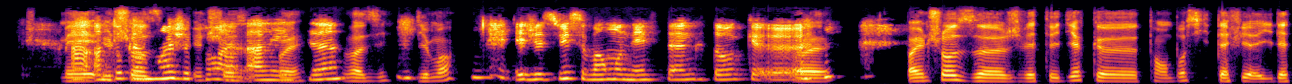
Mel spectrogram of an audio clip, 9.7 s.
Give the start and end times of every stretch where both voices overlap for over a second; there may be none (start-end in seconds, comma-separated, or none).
0.5-2.5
